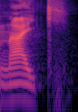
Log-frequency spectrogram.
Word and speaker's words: Nike: Nick escreve como a gente pronuncia ou como a gente lê na marca Nike.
